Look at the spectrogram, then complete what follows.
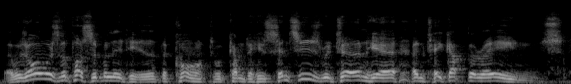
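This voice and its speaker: An actor playing a shrewd, weary middle-aged police detective in a radio drama, speaking in a measured, reflective way. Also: male voice, a little high, big pitch swings, a little mellow, slightly rough. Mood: stern, probing. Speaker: lead actor in an audio drama. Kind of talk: radio drama acting, dialogue and reminiscence.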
